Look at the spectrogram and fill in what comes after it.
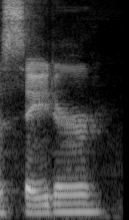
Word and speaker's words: satyr: Oh, a satyr? – Yeah, a satyr. – That's how I pronounce it. It's S-A-T-Y-R. Satyr. Yep, it's satyr.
